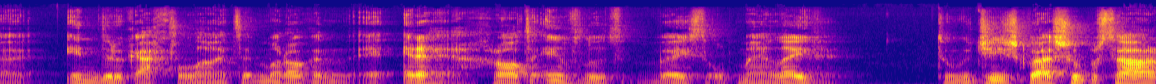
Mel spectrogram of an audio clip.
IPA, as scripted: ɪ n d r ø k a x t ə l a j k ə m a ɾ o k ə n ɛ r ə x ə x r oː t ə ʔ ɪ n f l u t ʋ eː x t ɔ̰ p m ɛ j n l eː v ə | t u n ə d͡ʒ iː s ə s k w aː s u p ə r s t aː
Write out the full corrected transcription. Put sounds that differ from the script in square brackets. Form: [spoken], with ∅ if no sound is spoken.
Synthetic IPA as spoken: ɪ n d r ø k a x t ə l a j [t] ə m a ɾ o k ə n ɛ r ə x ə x r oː t ə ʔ ɪ n f l u t ʋ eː [s] t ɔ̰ p m ɛ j n l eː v ə | t u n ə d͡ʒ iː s ə s k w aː s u p ə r s t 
